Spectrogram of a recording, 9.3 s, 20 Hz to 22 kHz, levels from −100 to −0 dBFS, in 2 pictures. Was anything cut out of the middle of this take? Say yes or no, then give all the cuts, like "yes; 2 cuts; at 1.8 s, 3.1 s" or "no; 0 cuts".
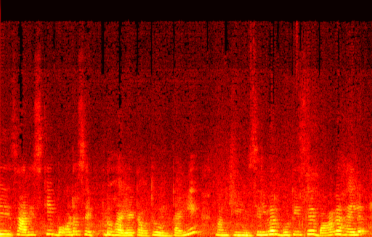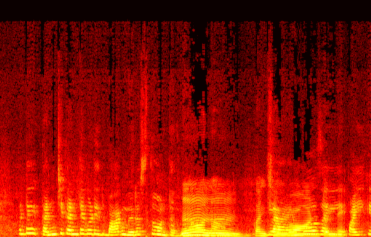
yes; 1 cut; at 2.6 s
